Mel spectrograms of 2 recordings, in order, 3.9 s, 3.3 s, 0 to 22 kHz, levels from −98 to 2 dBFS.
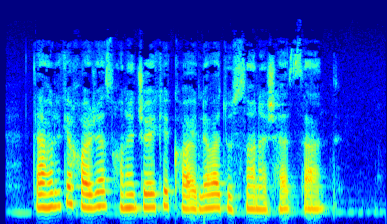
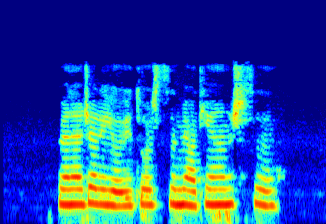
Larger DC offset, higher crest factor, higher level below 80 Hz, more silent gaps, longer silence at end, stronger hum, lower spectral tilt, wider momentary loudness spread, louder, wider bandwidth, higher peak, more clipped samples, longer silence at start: neither; first, 18 dB vs 12 dB; second, -78 dBFS vs -48 dBFS; neither; about the same, 0.6 s vs 0.5 s; neither; about the same, -5 dB/octave vs -6 dB/octave; about the same, 7 LU vs 7 LU; second, -27 LUFS vs -16 LUFS; first, 12 kHz vs 7.6 kHz; second, -8 dBFS vs -4 dBFS; neither; second, 0.35 s vs 0.6 s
